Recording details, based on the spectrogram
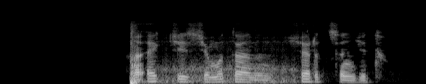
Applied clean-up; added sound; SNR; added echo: none; Fire; 5 dB; none.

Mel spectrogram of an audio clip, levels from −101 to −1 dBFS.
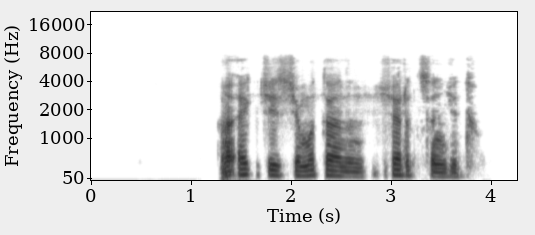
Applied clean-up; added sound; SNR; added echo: neural mask model Resemble Enhance denoiser.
